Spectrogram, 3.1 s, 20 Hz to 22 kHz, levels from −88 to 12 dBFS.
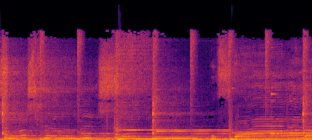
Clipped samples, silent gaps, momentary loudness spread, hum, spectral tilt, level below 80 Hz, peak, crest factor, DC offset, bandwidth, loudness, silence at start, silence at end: under 0.1%; none; 4 LU; none; -5 dB/octave; -22 dBFS; 0 dBFS; 14 dB; under 0.1%; 17.5 kHz; -15 LUFS; 0 s; 0 s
